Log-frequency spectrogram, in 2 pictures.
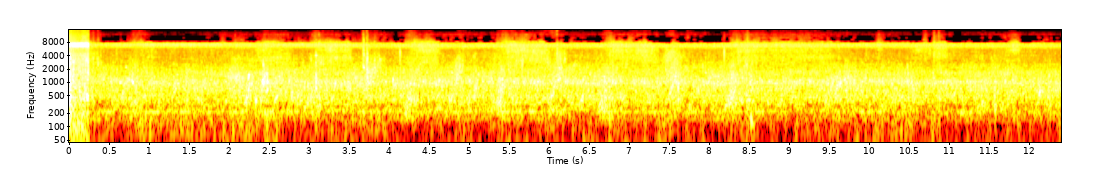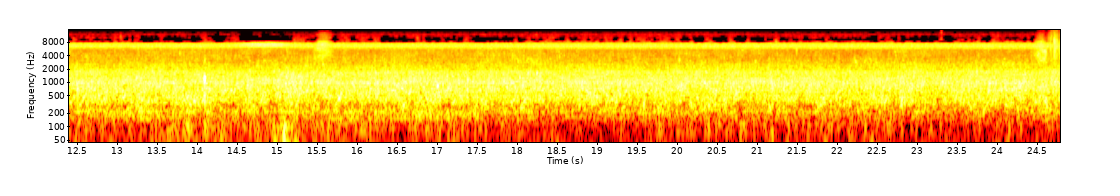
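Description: Steady rush of the Little Red River's current over shallow riffles. A faint, steady high-pitched hiss sits above it.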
